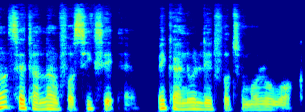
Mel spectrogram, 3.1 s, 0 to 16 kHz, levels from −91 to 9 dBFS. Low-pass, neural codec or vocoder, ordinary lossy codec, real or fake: 14.4 kHz; none; MP3, 96 kbps; real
